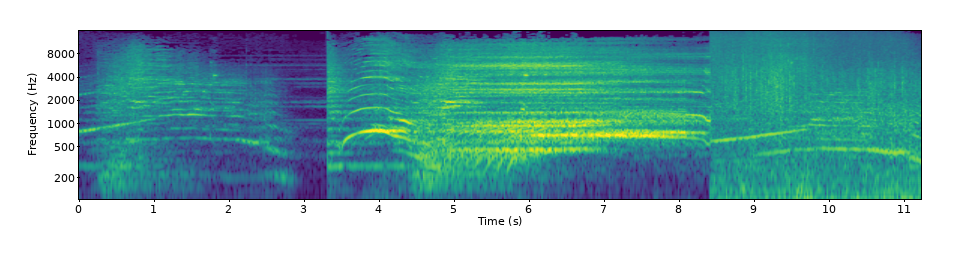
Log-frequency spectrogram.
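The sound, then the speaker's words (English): A sequence of three loud yells of the krayt dragon from Star Wars, each a long, wailing roar with rich harmonics and sliding pitch, the middle one the longest. No one speaks. “If I'm feeling really ambitious in editing, I'll go through and I'll put all the different crate dragon yells right here.”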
